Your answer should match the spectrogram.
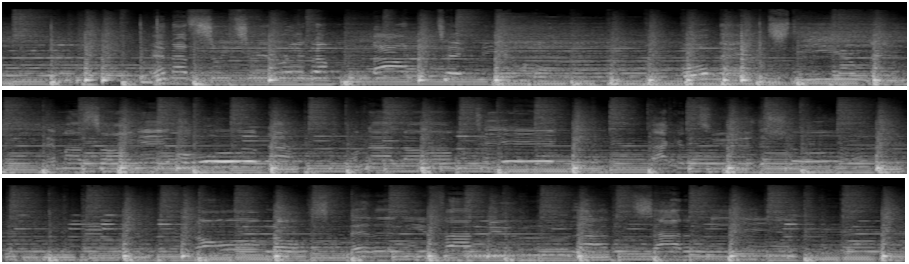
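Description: Live band playing an instrumental passage with no vocals. A drum kit keeps a steady beat of snare, rimshots and bass drum under steel pan, electric bass and a small acoustic guitar, with a lead line that slides between notes.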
